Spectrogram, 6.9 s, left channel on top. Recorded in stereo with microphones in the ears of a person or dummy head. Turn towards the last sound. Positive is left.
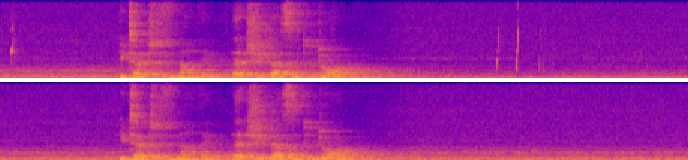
turn(degrees=85)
